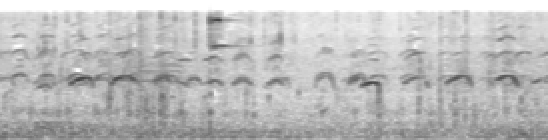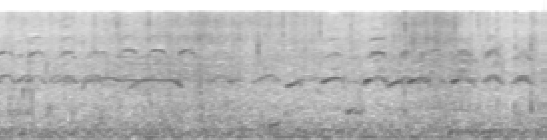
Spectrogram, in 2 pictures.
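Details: Mute swan cygnets of a family being fed by hand, hungry; a run of high, thin, arched peeps in the first half, then fading to softer scattered peeps over a low background rumble.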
